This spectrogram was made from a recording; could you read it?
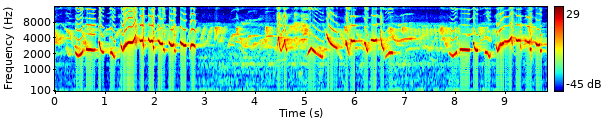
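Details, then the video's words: Caged white-rumped shama singing as a lure for a silent bird: long runs of loud, varied whistles and sharp chips, repeated quickly, with a brief quieter pause mid-way. "KICAUAN PEMIKAT DAN PERANGSANG BUNYI | Kacer stres macet bunyi langsung gacor"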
